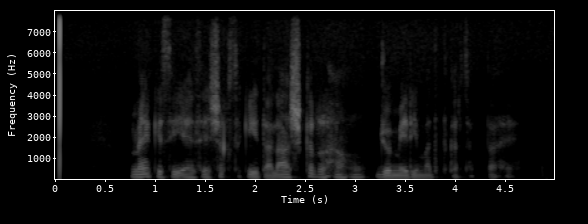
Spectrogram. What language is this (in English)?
Urdu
